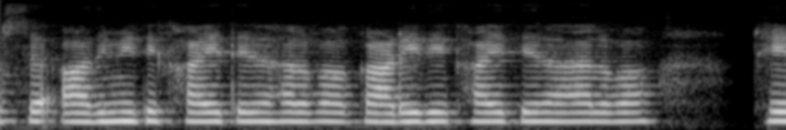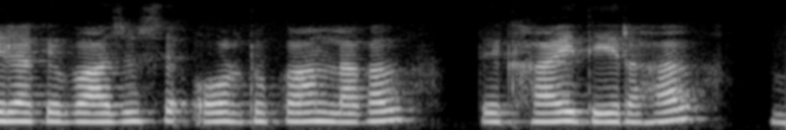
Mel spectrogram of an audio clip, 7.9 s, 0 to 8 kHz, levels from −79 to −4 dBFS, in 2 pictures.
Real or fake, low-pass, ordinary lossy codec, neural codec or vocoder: real; 7.2 kHz; Opus, 64 kbps; none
